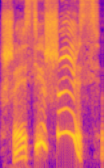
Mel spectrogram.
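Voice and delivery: high, slow stunned cry; shocked exclaim. Acted. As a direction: gasp it out in disbelief. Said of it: "воскликнул Маград".

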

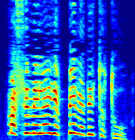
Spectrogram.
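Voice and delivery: Davy protesting to Anna, aggrieved. Acted. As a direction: complain you've been wronged. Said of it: "protestò Davy afflitto".

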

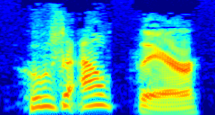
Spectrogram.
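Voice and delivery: clear crystalline voice. A narrator's reading. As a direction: call out into the dark. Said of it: "called a clear, crystalline voice".

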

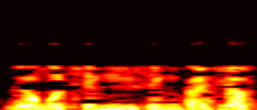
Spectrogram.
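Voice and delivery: usual speaking voice

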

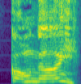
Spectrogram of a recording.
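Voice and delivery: high, ringing call; calling loudly. A narrator's reading. Mother calling for her missing son, loud. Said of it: "Cô gọi to".

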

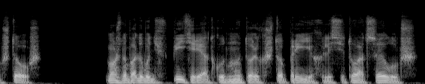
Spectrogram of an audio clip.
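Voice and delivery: ordinary delivery

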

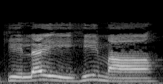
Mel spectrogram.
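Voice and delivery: کلیہما very slowly, with a long lai diphthong; ya after fatha. Shown as a demonstration. Teacher showing the nasb and jarr form, drawn out. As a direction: stretch the lai in کلیہما, syllable by syllable. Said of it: "یا ما قبل مفتوح".

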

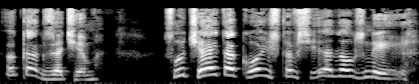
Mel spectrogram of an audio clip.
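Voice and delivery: put-on high, slow old man who insists; stubborn little old man holding his ground; lightly voiced old codger, slow and firm; insistent old man. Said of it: "спокойным тоном человека, решившего настоять на своём".

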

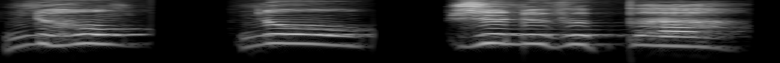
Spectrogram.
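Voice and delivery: loud, high scream of refusal; high, heart-rending cry. A narrator's reading. Condemned girl feeling the rope at the gallows, heart-rending cry. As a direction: cry out piercingly in terror. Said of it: "cria d'une voix haute et déchirante".

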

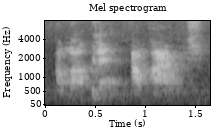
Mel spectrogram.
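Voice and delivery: a hint of an old Southern comic claiming to be Irish.

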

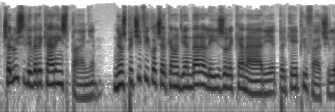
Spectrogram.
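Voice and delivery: normal talking voice

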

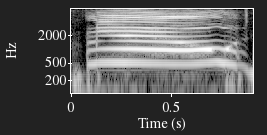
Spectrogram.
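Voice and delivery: high imitated miaow; cat meow. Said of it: "meow means".

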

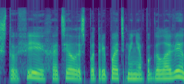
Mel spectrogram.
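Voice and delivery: usual speaking voice

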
